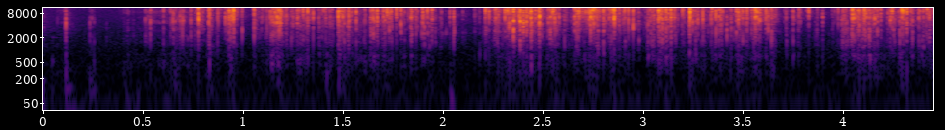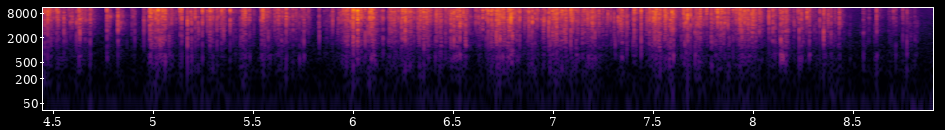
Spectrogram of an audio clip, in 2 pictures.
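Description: A small paper sticky note set sealed in crinkly clear plastic is held up, then tapped and scratched with long glossy red nails. The result is a steady run of bright, sharp crinkles and crackles in short overlapping bursts, with almost no low end and no ringing.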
